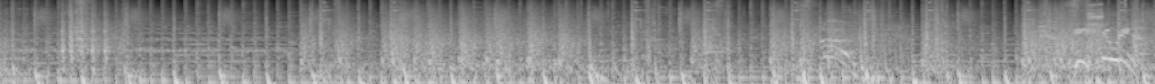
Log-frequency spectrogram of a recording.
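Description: Sustained, dense gunfire rattles through a shootout in The Precinct video game, with loud overlapping bursts and machine-gun volleys running continuously under game music and effects.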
